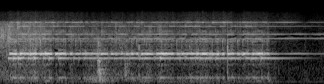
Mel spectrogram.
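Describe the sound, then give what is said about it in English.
A bathroom telephone rings with a bright, steady, buzzing trill, loud, then cuts off abruptly just before the end. No one speaks. “Wrapped in a towel, she picks up the bathroom phone.”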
